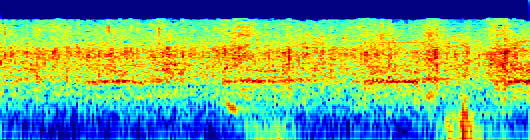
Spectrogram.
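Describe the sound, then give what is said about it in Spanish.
A large crowd applauds loudly and steadily while voices shout the name "Lola" together, a dense, continuous roar of clapping and cheering with a few louder bursts rising through it. “Y termina el pueblo gritando Lola, que es como Lola.”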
